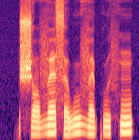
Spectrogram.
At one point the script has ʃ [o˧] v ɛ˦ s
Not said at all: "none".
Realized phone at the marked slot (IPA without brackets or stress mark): ɔ˧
